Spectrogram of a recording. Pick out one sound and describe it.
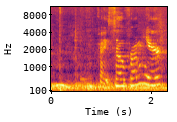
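A young woman begins speaking through a microphone.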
